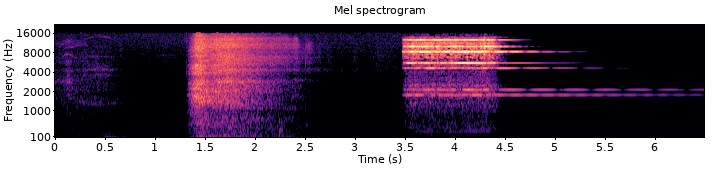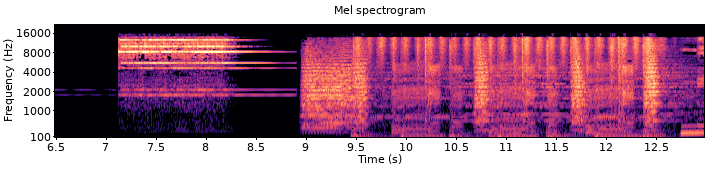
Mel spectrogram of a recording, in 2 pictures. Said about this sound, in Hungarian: Minden éjszaka telefonom csenget, Alig várom, hogy megtörje a csendet, Hogyha cseng szívem zeng, végre felhívő, Persze hangomon ez nem érezhető.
